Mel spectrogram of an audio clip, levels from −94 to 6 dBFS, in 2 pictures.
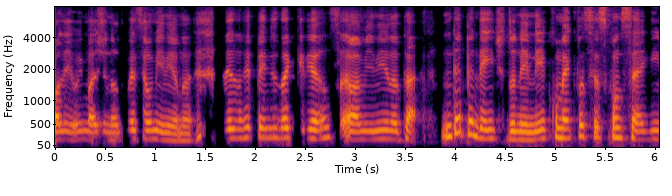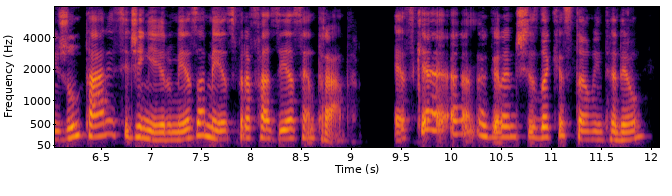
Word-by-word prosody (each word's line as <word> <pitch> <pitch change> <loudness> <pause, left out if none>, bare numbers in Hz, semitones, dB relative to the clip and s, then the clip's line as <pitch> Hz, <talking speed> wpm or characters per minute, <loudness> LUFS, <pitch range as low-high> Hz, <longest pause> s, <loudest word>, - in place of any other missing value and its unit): Olha 170 +1 +3
eu 165 - -4
imaginando 165 -2 -3
que - - -35
vai 185 0 -1
ser 185 - -5
um 180 - +2
menino. 155 -4 -2 0.3
De 195 0 0
repente, 210 0 -3
da 210 +1 +3
criança 200 +1 -1
é - - +5
uma 170 0 +4
menina, 175 0 -2
tá. - - +2 0.2
Independente 235 -7 +2
do 175 - +3
nenê, 170 +2 +2
como 200 +1 +2
é 195 - +2
que 200 - -26
vocês 235 -2 0
conseguem 180 -4 0
juntar 240 +5 +3
esse 280 -1 -6
dinheiro 170 -7 +2
mês 185 +7 0
a 260 - +3
mês 180 -5 +1
pra 210 - 0
fazer 190 -2 +1
essa 195 0 0
entrada. - - -4 0.4
Essa - - -3
que - - +3
é - - +2
a 270 -3 -2
a - - +1
grande 225 0 +1
"X" 220 - -1
da 220 +1 +3
questão, 215 -8 -2
entendeu? 170 +5 -2
195 Hz, 220 wpm, -23 LUFS, 175-220 Hz, 0.4 s, é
